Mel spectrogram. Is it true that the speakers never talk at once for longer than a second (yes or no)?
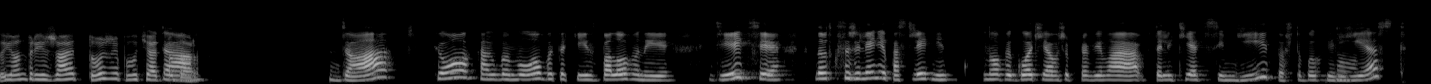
yes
